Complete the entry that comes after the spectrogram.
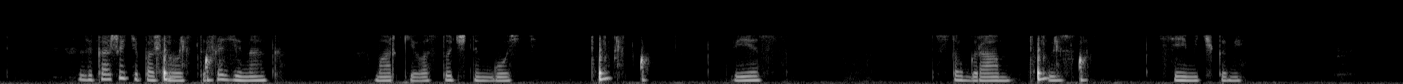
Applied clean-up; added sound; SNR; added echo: neural diffusion model UNIVERSE++.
